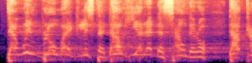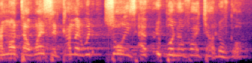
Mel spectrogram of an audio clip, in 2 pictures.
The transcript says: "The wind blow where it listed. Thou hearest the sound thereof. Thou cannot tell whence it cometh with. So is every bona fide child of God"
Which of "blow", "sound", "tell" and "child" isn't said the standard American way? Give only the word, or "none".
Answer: none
